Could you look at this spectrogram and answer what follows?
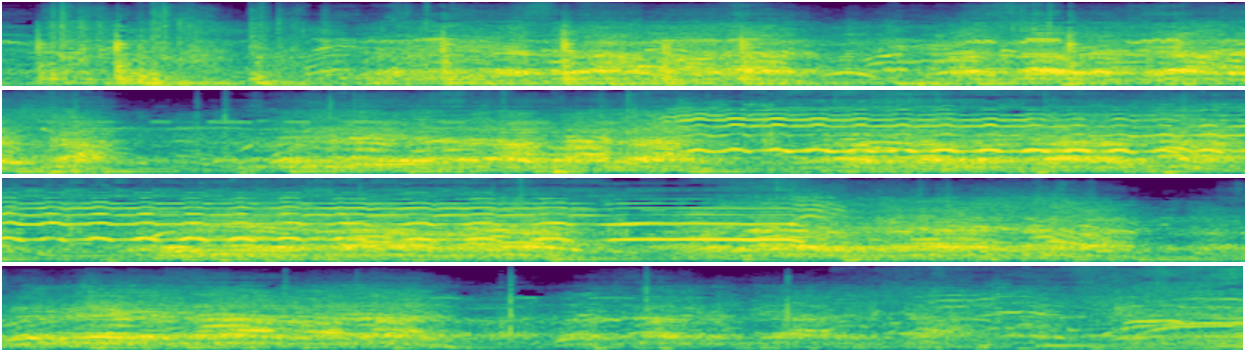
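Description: Protesters at a daily sit-in outside military headquarters chant and shout together in a festive, carnival-like crowd, a loud, dense swell of voices with horn toots and shrill whistling cutting through the middle stretch.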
